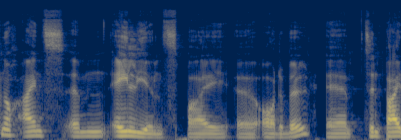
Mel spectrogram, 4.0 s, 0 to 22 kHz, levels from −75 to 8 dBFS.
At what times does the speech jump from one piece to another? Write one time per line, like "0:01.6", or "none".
0:03.1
